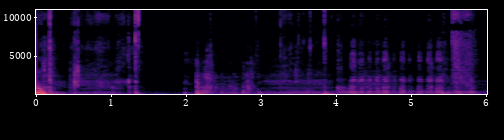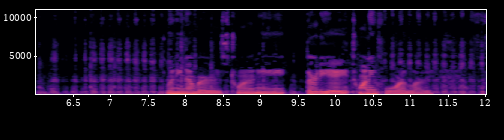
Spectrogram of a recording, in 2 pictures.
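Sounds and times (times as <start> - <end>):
scratching a lottery ticket: 4.1 - 12.0.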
